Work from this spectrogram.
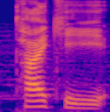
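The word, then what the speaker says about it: Tiche: in the next chapter taiki is a letter swap spelling of an ancient Greek word that represents the Greek deity of Fortune which is why I'm pronouncing it that way by the way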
